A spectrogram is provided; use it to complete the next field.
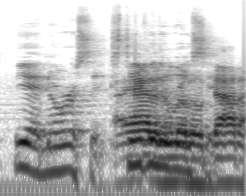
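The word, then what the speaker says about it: Nedoroscik: Steven Narosic. Did I say it right? Neurosic. Yeah, Neurosic.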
